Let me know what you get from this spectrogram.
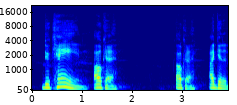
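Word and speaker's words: Duquesne: Uh JJ says, "You say it like Dukane." Okay. Okay, I get it now. Dukane. So the S is silent.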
